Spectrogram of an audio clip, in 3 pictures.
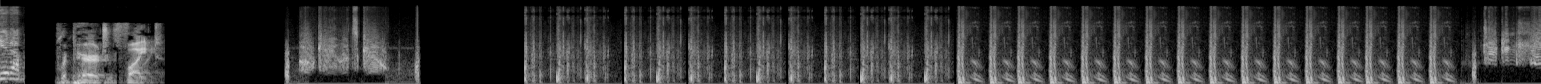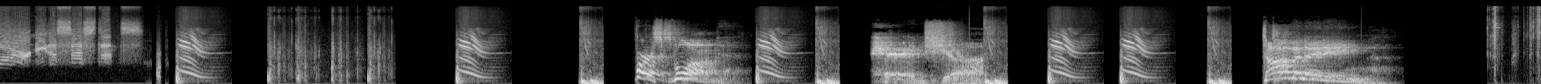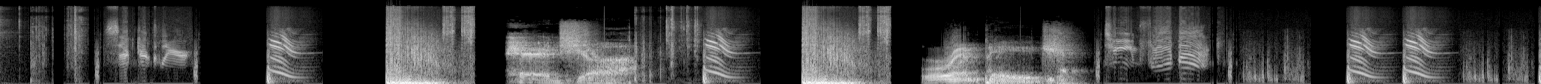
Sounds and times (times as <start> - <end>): Speech: 0.0 - 1.7, 14.8 - 17.6, 21.8 - 23.3, 24.2 - 25.3, 28.0 - 29.2, 31.9 - 32.8, 35.9 - 37.2, 40.1 - 43.0.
